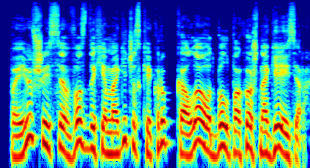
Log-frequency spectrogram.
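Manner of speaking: usual speaking voice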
